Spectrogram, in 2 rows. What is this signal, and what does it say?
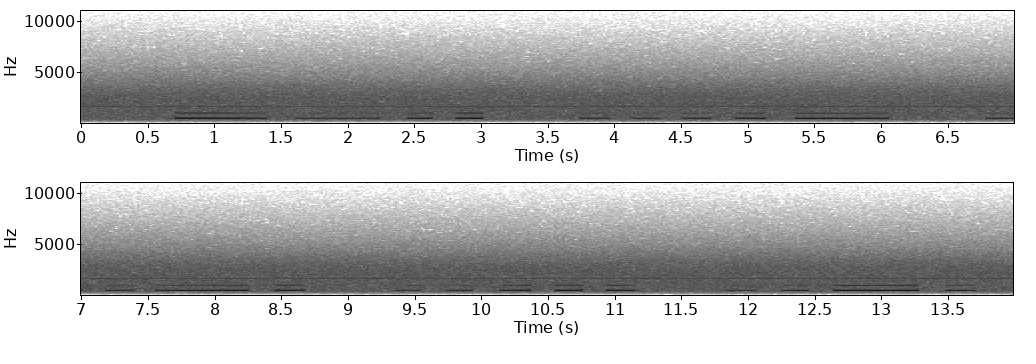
Morse code, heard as a keyed tone, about 6 wpm, 480 Hz, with radio static, fading and a steady whistle near 1640 Hz. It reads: Z4F5F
